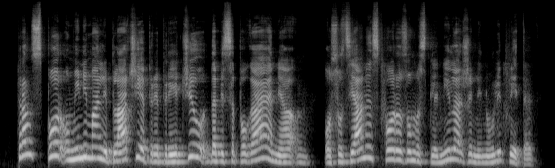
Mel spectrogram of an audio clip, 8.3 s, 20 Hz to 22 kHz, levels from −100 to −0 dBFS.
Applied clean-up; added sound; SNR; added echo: neural mask model DeepFilterNet 3.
